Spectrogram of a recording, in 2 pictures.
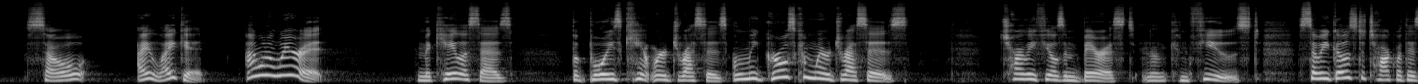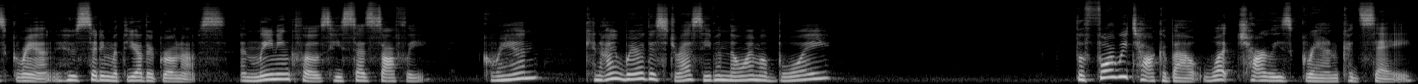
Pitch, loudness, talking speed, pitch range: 210 Hz, -21 LUFS, 140 wpm, 175-245 Hz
